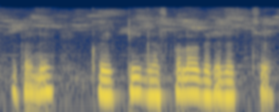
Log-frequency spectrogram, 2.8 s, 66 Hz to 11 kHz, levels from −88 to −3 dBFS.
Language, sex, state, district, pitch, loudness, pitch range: Bengali, male, Assam, Hailakandi, 155 Hz, -16 LUFS, 140-165 Hz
